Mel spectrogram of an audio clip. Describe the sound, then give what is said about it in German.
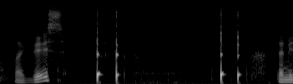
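A person imitates the opening of a capercaillie's courtship song with sharp mouth clicks in two spaced pairs, each pair a quick double knock, with brief voiced sounds before and after. “Sein Balzgesang beginnt so.”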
